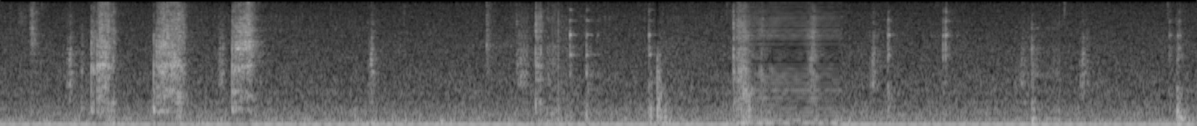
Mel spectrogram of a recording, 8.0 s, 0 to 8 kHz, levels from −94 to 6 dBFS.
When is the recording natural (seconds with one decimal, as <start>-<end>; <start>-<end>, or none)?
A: 0.0-4.9; 5.6-8.0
